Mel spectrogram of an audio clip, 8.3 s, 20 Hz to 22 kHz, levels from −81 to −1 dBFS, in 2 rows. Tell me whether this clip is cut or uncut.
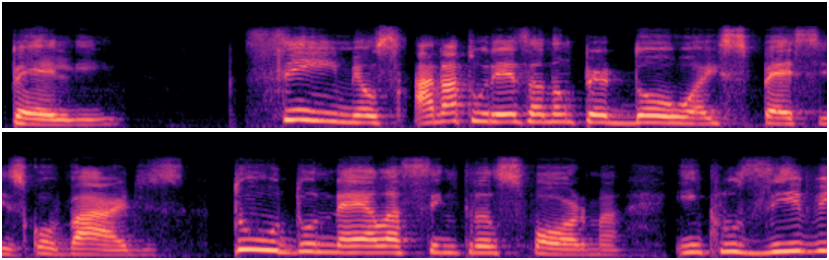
cut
